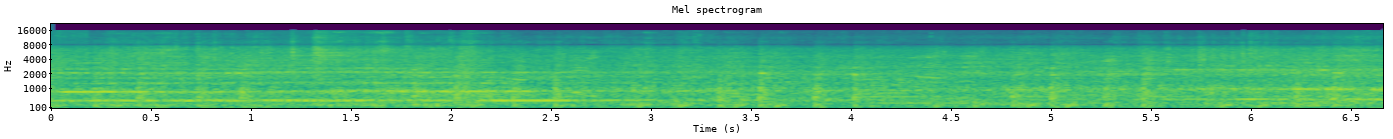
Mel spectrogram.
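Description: Electric multiple-unit suburban local train running past, its wheels clacking over the rail joints, with a steady whine over the rumble.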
